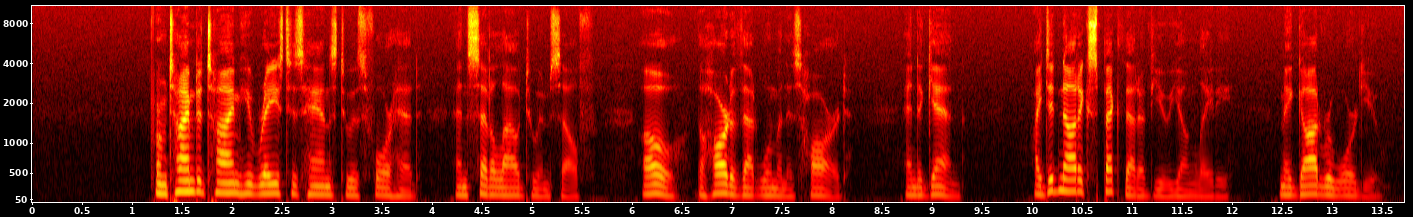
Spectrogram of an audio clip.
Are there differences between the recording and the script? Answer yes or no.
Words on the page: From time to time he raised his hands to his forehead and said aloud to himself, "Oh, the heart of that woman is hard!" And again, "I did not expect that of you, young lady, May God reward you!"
no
